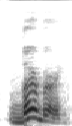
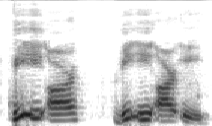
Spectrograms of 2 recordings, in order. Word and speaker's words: berbere: cooking, and it's called berbere. It is spelled B-E-R. Right. Look. B-E-R-B-E-R-E. Berbere. And it is berbere, really, is it pronounced? And it's a hot pepper sauce.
